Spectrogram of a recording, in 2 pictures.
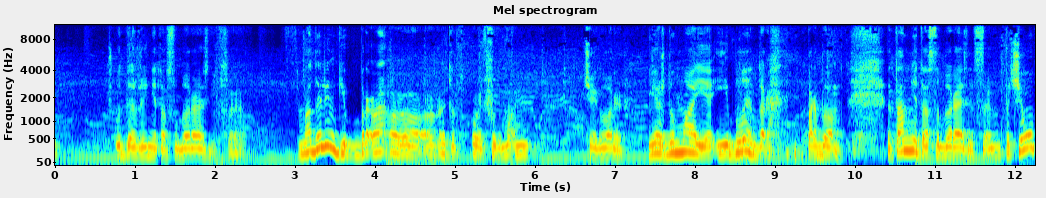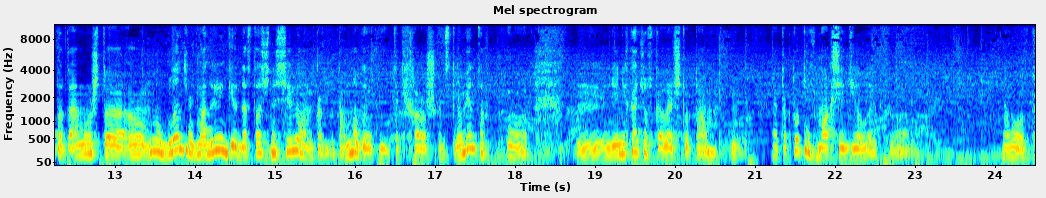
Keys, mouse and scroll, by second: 0.0-2.7 drag, 2.7 a, 3.8-8.8 drag, 11.0-12.9 drag, 14.8-16.0 drag, 16.4-18.4 drag, 20.7 click, 21.9 click, 23.5-24.5 drag.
